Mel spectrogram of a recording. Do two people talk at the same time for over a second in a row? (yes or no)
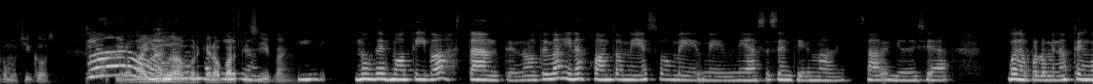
yes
